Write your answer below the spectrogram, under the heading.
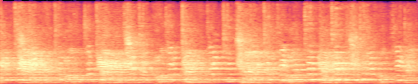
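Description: Chamber choir singing a cappella, voices in chords moving in short phrases that break about once a second.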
